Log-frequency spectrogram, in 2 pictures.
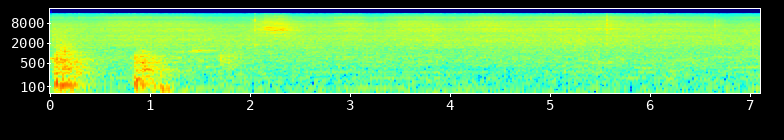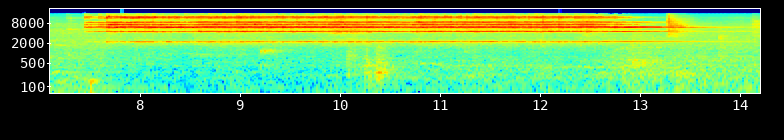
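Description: Altar bells rung continuously for about five seconds as the monstrance is raised in blessing at Benediction. The ringing starts about halfway through, holds a cluster of high bright tones and stops abruptly. Two short dull thuds come at the very start.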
